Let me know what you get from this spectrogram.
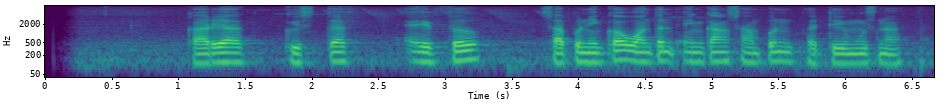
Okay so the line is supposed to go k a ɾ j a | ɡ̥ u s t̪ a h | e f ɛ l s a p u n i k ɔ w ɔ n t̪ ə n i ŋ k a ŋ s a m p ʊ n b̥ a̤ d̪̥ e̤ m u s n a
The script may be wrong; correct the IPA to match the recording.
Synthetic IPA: k a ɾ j a | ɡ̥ u s t̪ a f | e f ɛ l s a p u n i k ɔ w ɔ n t̪ ə n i ŋ k a ŋ s a m p ʊ n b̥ a̤ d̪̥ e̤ m u s n a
